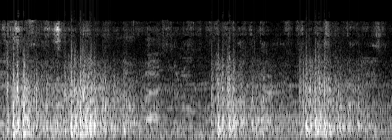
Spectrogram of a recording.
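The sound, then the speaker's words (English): Dense, rapid gunfire crackles almost without pause in the southern Gaza city of Khan Yunis during heavy Israeli bombardment, swelling into louder bursts every second or so, with heavy booming explosions mixed in. The barrage is loud, and faint voices may sit underneath. “Where the southern city of Khan Yunis reverberated with gunfire as it again came under heavy Israeli bombardment.”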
